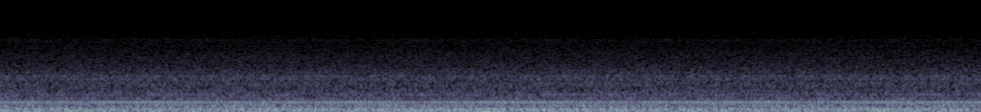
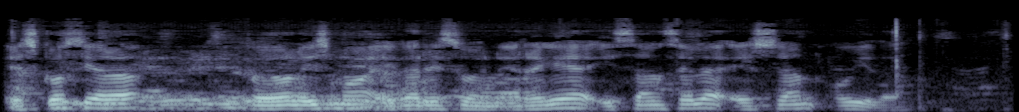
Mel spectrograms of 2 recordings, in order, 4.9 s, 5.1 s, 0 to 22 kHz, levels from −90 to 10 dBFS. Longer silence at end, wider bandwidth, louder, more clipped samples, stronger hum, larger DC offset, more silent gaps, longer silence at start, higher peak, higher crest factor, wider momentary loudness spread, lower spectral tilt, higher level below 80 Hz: second, 0 s vs 0.6 s; second, 6.8 kHz vs 11.5 kHz; second, -36 LUFS vs -21 LUFS; neither; first, 60 Hz at -40 dBFS vs none; neither; neither; about the same, 0 s vs 0.05 s; second, -22 dBFS vs -2 dBFS; second, 12 dB vs 18 dB; second, 1 LU vs 10 LU; first, -10 dB/octave vs -5 dB/octave; first, -38 dBFS vs -60 dBFS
